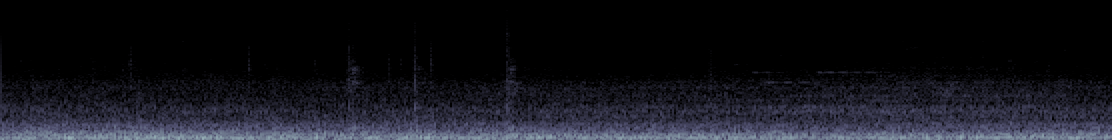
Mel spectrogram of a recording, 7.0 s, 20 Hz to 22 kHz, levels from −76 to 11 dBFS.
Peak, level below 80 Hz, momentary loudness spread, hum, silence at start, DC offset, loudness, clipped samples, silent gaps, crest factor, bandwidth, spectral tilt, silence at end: -14 dBFS; -34 dBFS; 3 LU; none; 0 s; under 0.1%; -30 LUFS; under 0.1%; none; 12 dB; 5.4 kHz; -10 dB/octave; 0 s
